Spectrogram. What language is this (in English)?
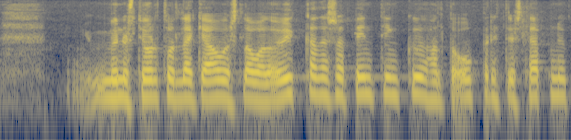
Icelandic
